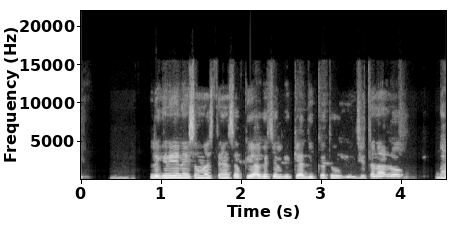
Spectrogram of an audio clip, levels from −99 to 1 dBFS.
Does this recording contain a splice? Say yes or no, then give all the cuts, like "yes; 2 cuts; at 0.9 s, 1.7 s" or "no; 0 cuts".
yes; 1 cut; at 3.5 s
